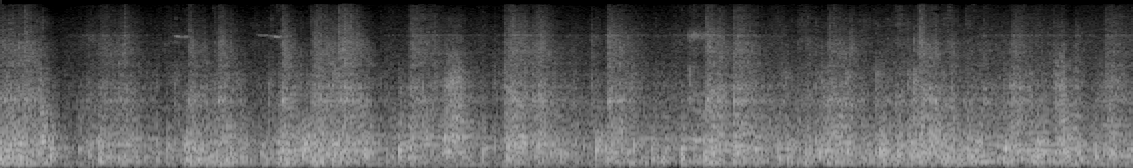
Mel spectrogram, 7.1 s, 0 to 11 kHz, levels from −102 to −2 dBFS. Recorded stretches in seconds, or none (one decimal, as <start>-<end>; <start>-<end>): 0.0-0.4; 1.0-2.4; 4.9-6.1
